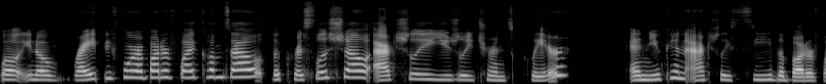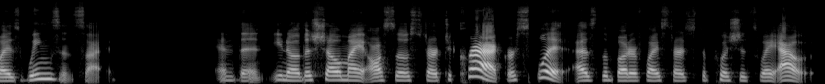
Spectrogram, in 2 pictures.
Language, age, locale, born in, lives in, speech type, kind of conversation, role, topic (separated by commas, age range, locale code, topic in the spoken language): English, 30-34, en-US, United States, United States, read, expert-assistant, expert, What happens during a butterfly's life cycle?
